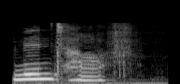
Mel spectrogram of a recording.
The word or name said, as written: mintoff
